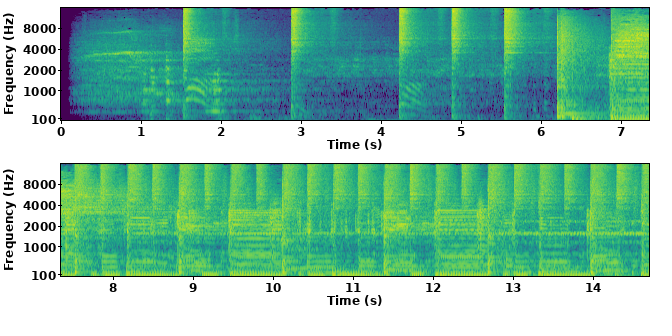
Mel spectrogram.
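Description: Live blues-rock band music. It opens sparsely, with a few separate drum hits and electric guitar notes sliding in pitch. About six seconds in, the full band comes in with bass, drum kit and electric guitars playing a steady groove.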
